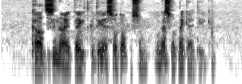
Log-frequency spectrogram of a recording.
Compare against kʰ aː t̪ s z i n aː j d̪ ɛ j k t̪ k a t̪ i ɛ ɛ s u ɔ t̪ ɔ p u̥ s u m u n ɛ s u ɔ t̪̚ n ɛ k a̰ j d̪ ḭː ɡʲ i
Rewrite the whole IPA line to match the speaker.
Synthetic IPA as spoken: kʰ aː t̪ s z i n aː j t̪ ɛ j k t̪ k a t̪ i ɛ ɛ s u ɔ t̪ ɔ p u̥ s u m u n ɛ s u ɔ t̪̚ n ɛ k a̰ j t̪ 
